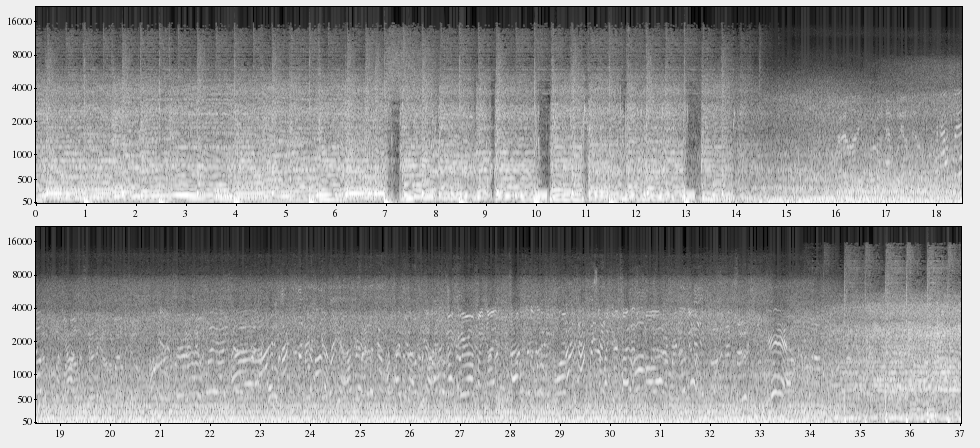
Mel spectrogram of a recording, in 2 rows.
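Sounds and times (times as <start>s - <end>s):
propeller plane engine in cabin: 11.2s - 35.8s
people talking: 16.0s - 35.7s.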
